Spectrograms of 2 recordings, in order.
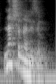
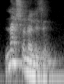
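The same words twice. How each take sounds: The two takes are said the same way.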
